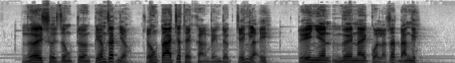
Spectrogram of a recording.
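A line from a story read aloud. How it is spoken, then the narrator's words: Stern old man. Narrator (Vietnamese): Lão nhân áo xám nghiêm nghị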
